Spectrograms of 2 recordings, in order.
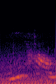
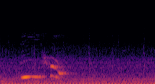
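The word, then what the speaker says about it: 你好: また、ニーハオは台湾語で、ニーホーと発音します。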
